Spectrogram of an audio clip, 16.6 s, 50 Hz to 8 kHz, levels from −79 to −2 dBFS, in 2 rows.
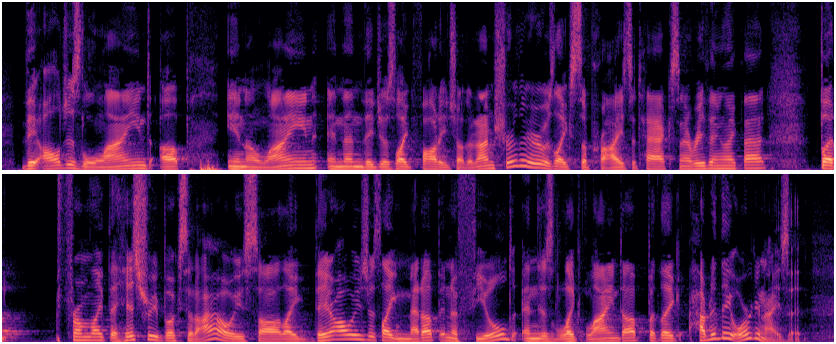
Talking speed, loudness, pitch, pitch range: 215 wpm, -23 LUFS, 125 Hz, 110-150 Hz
